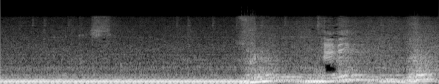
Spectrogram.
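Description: Chevrolet Corvette C8's V8 engine idling steadily, then revved in several quick throttle blips, its pitch rising and falling, from about halfway through.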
